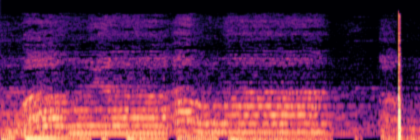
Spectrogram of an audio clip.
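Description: Quiet background vocal music: a slow chanted song with long, gliding sung notes over low sustained tones. A short sharp click comes right at the end.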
